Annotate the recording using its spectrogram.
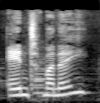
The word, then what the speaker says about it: antimony: Is it antimony? Antimony? Any ideas? I think both are acceptable, and in fact, I probably go between the two actually.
